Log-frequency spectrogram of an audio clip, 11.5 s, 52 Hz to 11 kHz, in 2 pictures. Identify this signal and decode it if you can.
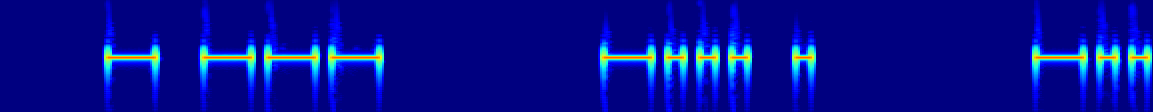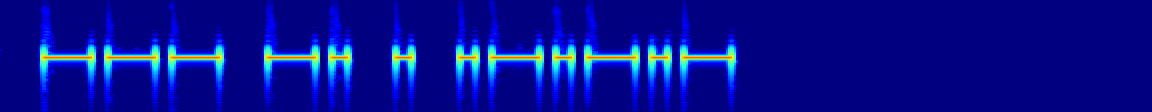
Morse code, heard as a keyed tone, about 15 wpm, 700 Hz. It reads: TO BE DONE.
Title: 2x Word-Spacing - Sentences from Top 500 Words - 15wpm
